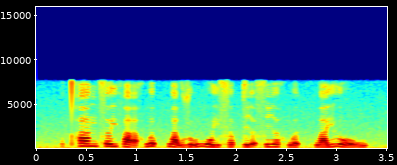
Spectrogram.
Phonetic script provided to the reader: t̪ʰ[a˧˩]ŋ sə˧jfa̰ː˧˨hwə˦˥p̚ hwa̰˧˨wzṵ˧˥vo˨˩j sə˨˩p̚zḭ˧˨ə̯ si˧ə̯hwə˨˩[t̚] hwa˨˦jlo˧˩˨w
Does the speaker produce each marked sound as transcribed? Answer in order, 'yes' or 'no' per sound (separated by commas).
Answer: no, yes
